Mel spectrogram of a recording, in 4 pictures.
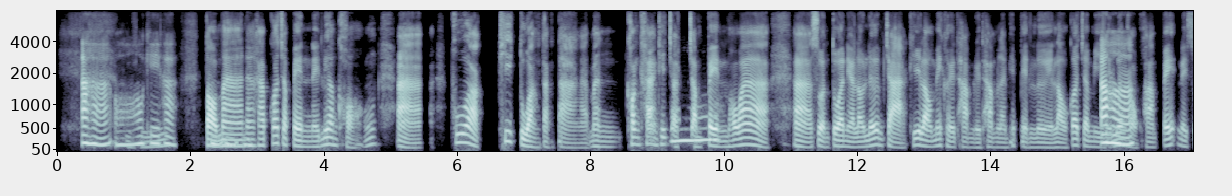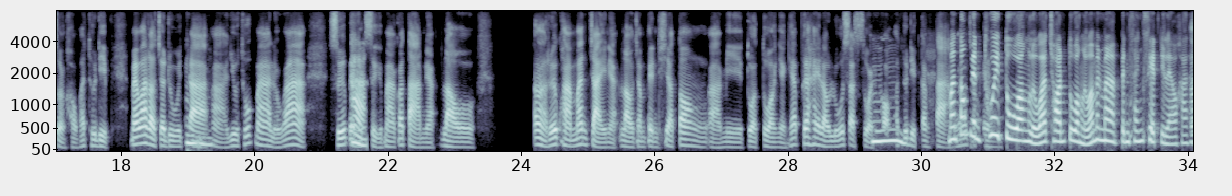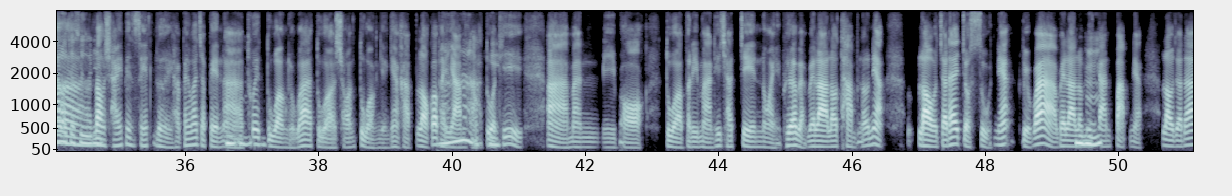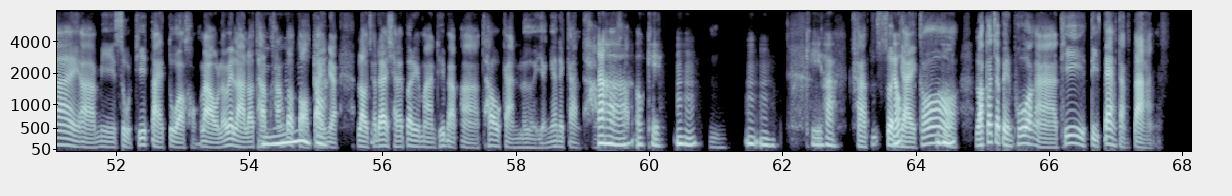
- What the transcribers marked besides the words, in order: "ทั้ง" said as "แซ้ง"
- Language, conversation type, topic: Thai, podcast, มีเคล็ดลับอะไรบ้างสำหรับคนที่เพิ่งเริ่มต้น?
